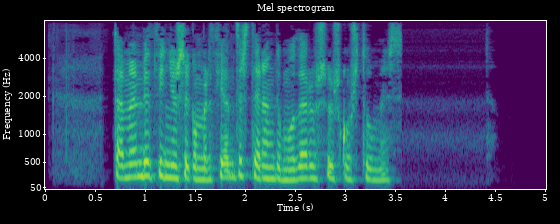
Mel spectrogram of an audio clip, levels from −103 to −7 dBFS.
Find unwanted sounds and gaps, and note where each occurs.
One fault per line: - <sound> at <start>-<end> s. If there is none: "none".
none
